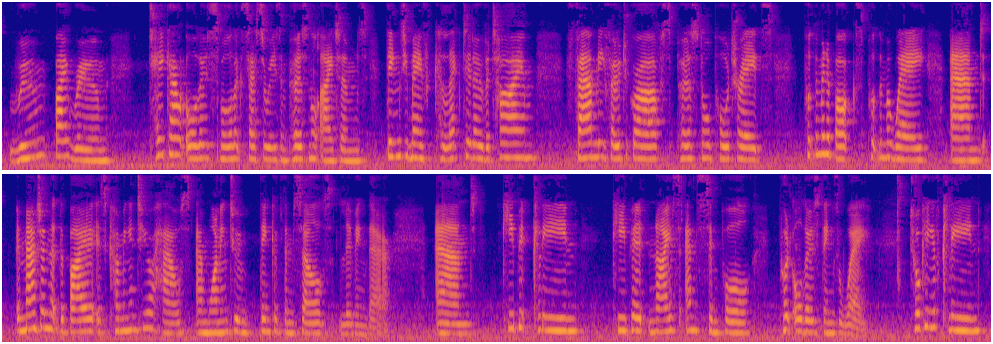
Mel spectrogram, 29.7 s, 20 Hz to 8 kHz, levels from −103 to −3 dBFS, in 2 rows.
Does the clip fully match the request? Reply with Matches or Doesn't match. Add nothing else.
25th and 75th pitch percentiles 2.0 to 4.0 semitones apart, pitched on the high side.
Matches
